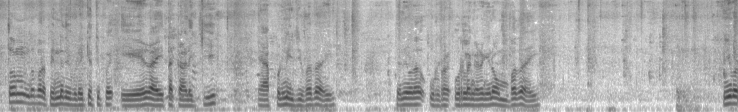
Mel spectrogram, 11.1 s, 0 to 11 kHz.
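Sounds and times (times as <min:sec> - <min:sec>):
man speaking: 0:00.0 - 0:03.3, 0:03.9 - 0:05.1, 0:06.0 - 0:08.2
open-air market background: 0:00.0 - 0:11.0.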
